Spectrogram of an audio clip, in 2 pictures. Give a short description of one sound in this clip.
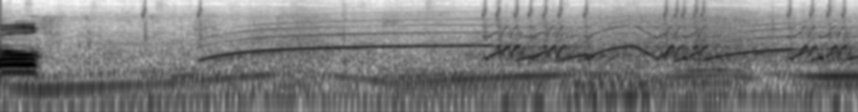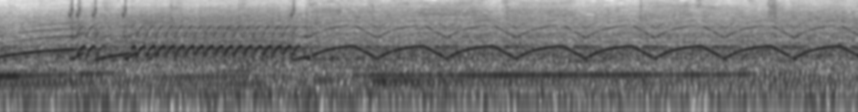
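A police siren wails, rising and then whooping rapidly.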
